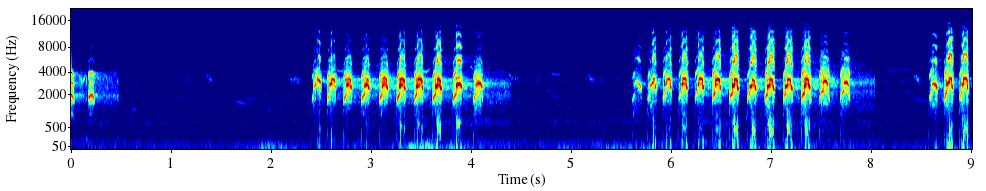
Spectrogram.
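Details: Osprey at a nest in Charlo, Montana, on 16 June 2024, as the male brings a large fish and the female feeds three chicks: short bursts of about a dozen rapid, high chirped whistles, separated by silent gaps.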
